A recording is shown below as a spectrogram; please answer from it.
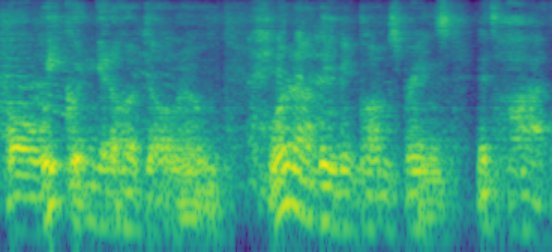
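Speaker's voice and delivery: put-on slow, low elderly grumble; complaining. Old parents griping about hotels and heat, slow complaint. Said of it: "And they were complaining".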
